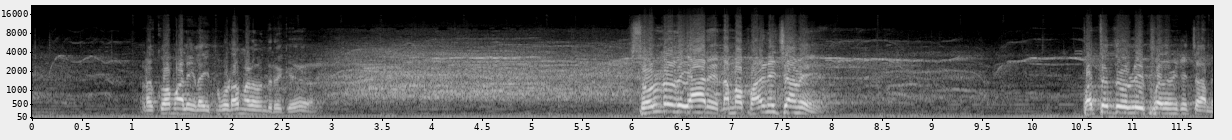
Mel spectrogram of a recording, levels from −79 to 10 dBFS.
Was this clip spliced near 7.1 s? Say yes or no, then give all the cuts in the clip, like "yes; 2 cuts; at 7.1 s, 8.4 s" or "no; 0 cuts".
no; 0 cuts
